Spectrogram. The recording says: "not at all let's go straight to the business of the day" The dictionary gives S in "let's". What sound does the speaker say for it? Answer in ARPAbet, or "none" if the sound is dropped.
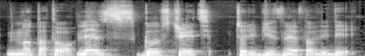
S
